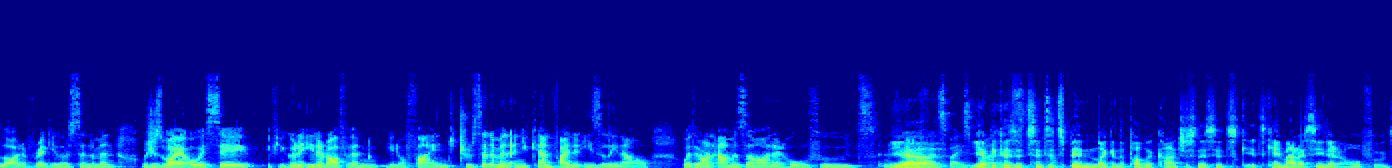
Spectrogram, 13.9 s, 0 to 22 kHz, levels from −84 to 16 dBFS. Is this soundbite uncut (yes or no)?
yes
